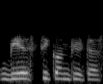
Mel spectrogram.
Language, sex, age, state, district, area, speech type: Marathi, female, 18-30, Maharashtra, Amravati, urban, conversation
